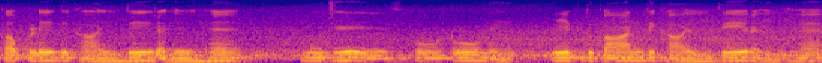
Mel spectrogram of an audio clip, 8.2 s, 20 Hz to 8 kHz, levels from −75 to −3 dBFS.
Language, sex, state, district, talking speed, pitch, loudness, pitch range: Hindi, male, Madhya Pradesh, Katni, 110 wpm, 95 Hz, -18 LUFS, 90-100 Hz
